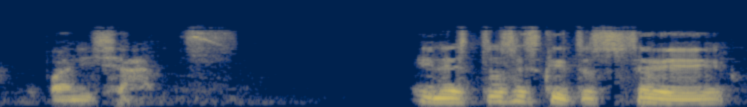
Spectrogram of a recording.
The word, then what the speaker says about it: Upanishads: En Upanishads, se pronuncia así, Upanishads.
